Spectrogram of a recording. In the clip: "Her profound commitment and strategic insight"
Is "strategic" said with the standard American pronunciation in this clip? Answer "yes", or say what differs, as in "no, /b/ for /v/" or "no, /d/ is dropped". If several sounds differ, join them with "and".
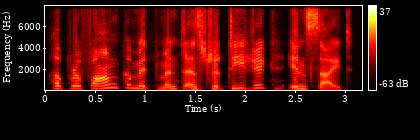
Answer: yes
